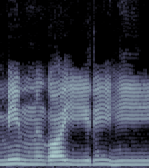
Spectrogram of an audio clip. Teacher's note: নুন সাকিনের পরে হুরুফে হালকি ছয়টির মধ্য থেকে গইন এসেছে, তাই নুন সাকিনের আওয়াজকে বিনা গুণায় জাহির করে পড়তে হবে। তারপরে ইয়া সাকিনের ডান দিকে জাবার এসেছে, ইয়ালিন হবে। · হায়ের নিচে খাড়া জের এসেছে, খাড়া জের ইয়ামাদ্দার সমতুল্য, সুতরাং খাড়া জেরকে একাধিক পরিমাণ টান দিয়ে পড়তে হবে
